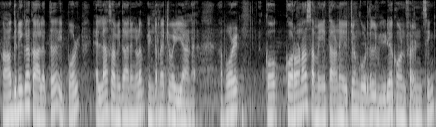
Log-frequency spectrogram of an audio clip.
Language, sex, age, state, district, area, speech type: Malayalam, male, 18-30, Kerala, Idukki, rural, spontaneous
